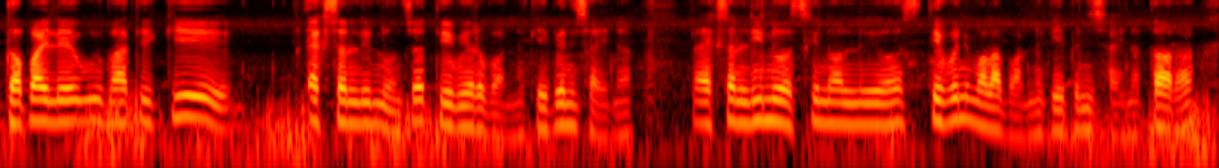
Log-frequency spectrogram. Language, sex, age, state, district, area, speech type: Nepali, male, 45-60, West Bengal, Kalimpong, rural, spontaneous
